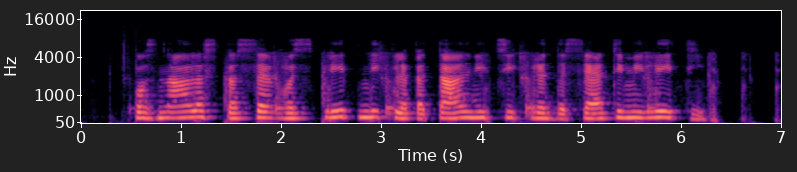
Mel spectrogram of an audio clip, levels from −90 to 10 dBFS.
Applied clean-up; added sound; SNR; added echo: neural mask model DeepFilterNet 3.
